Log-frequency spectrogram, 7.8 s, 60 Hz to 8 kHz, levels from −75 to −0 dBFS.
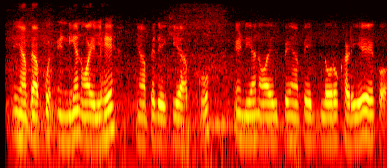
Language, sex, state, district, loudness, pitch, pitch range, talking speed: Hindi, male, Jharkhand, Jamtara, -22 LUFS, 135 Hz, 130-150 Hz, 140 wpm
